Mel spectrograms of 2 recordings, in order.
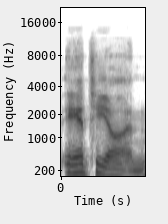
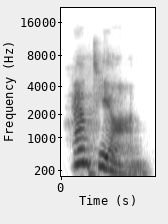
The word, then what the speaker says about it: Antion: do you say your last name it's antion it's actually a mistake antion yeah my dad came into ellis island from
